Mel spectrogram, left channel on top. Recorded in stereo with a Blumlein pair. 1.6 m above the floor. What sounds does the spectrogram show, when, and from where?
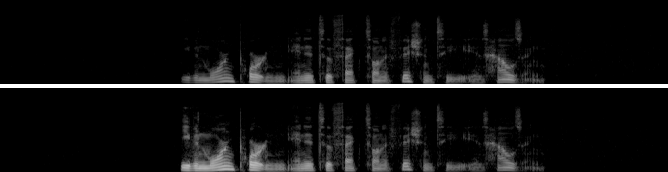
1.8 s a man speaking: 45° right; by 5.5 s 5° left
